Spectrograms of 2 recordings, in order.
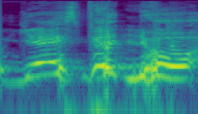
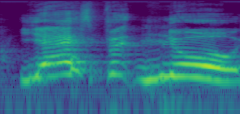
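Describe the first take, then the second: First: "yes but no" blurted much louder. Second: Slow, drawn-out "yes but no". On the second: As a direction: stretch out "yes but no" reluctantly. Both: Real, not acted. Torn reaction to manga reveal.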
